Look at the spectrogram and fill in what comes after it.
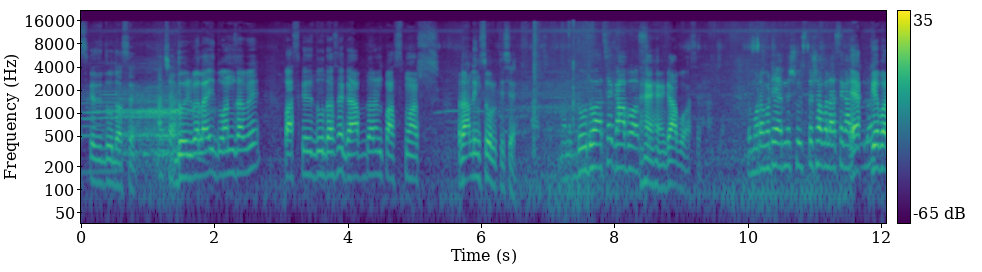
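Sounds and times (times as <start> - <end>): cow mooing: 0.0 - 2.6
men talking: 0.0 - 6.6, 7.2 - 12.0.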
